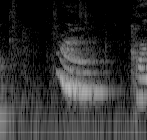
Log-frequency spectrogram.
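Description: A dog gives a single whine that falls in pitch, about a second in and lasting under a second.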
